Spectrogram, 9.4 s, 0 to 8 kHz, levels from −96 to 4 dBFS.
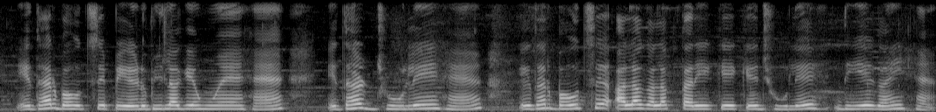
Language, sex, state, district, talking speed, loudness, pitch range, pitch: Hindi, female, Bihar, Madhepura, 135 wpm, -25 LUFS, 240-265 Hz, 250 Hz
